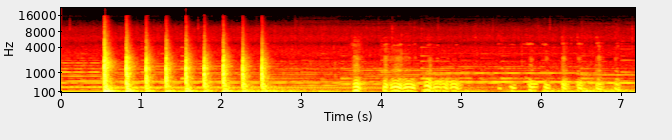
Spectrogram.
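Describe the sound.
A quick, insistent run of about nine loud knocks by Ozil on the door of a house near the Dead Goat in the middle of the night, over a steady hiss of rain, followed by voices talking as the rain continues.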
